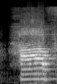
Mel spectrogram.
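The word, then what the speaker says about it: half: जैसे काफ, काफ, काफ, हाफ, हाफ, काफ, हाफ, एल को यहाँ पे नहीं पढ़ना, काल्फ, हाल्फ नहीं पढ़ना, काफ बछड़े को बोलते हैं, हाफ यानी आधा। L silent.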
